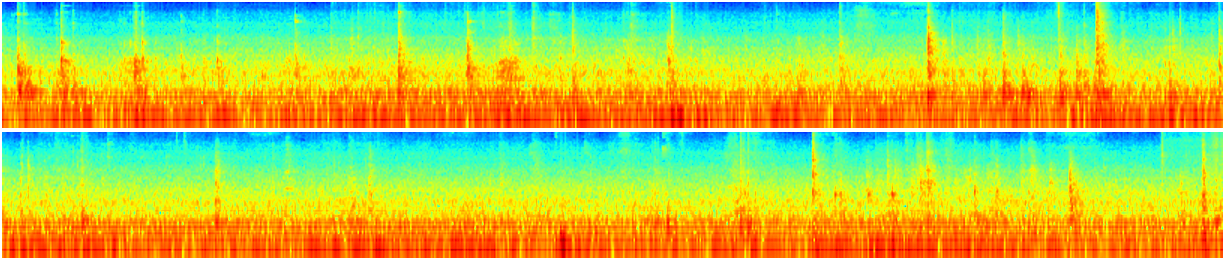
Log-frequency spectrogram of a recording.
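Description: A steady low machinery hum, with scattered metallic clicks and knocks as the cooling water pump assembly is handled and fitted back onto the lifeboat engine.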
